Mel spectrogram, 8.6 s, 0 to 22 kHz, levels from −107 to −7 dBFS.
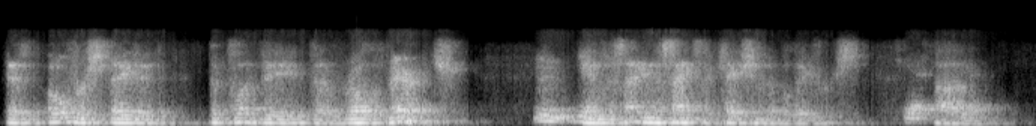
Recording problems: off-mic speech; far
garbled, watery; badly; nothing above 8 kHz
room echo; noticeable; dies away in 0.5 s

